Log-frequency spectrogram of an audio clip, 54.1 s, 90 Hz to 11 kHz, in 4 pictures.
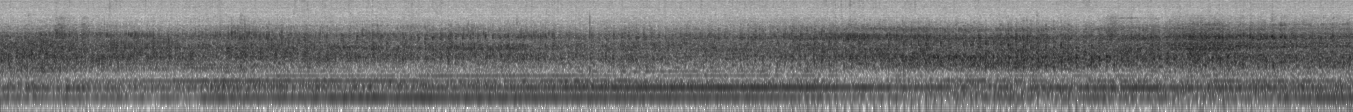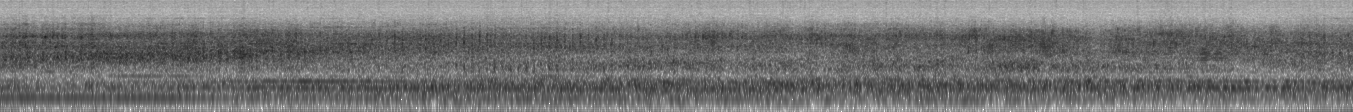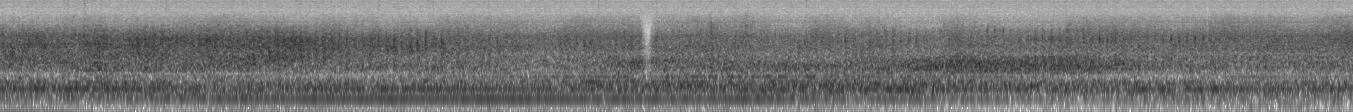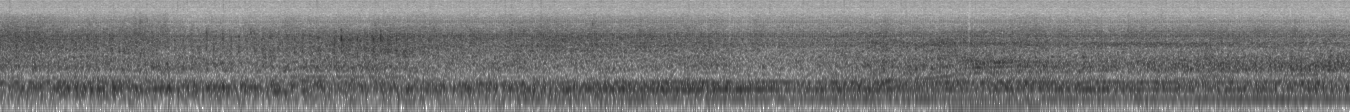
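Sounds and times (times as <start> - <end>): outboard motor running: 0.0 - 54.0.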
